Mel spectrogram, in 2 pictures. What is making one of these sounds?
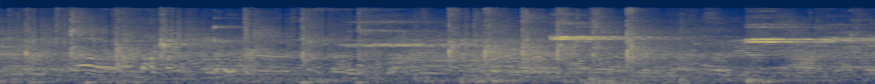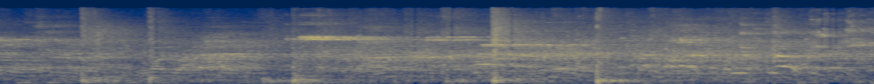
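Several men talk and call out in a large echoing hall.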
